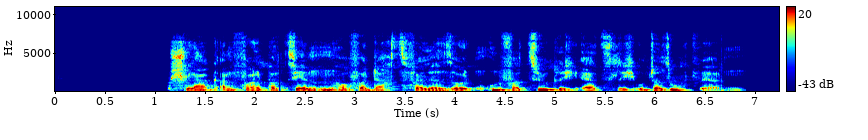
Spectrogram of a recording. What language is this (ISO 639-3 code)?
deu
